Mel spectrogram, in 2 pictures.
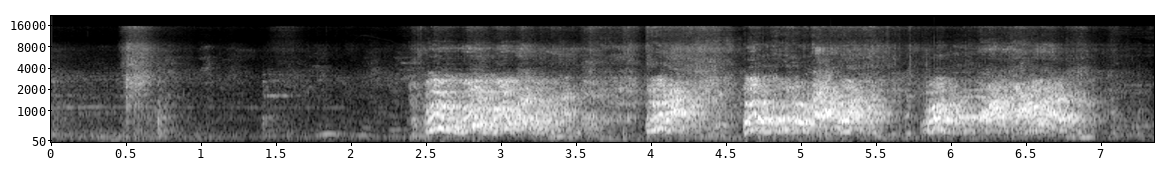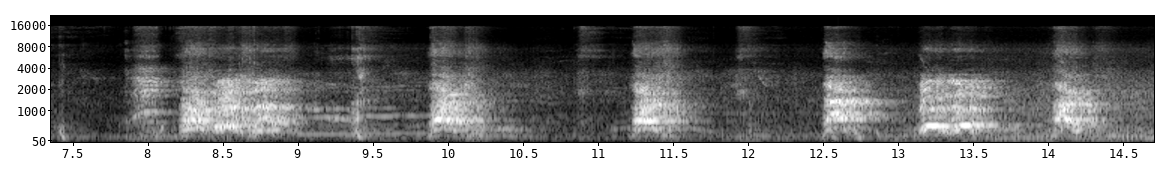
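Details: Dogs fighting: loud, harsh, rasping snarls and growling barks in long noisy bursts, several lasting over a second, broken by short pauses and sharper yelps toward the end.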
